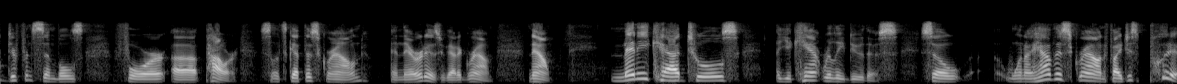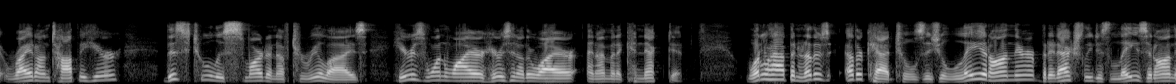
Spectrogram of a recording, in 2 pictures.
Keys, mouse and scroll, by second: 3.0 click.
